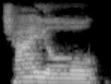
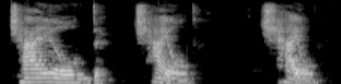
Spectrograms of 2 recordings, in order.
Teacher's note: as you're saying I, your tongue will raise. I, okay, I, and then your tongue is in position to say d. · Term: diphthong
